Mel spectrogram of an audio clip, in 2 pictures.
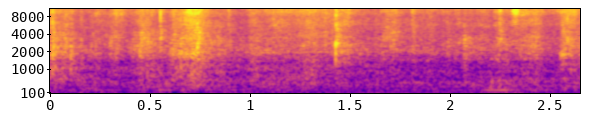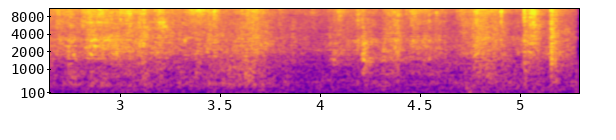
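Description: Faint rustling and scratching with scattered small clicks: a potted plant and its packaging being handled, with loose potting soil disturbed.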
